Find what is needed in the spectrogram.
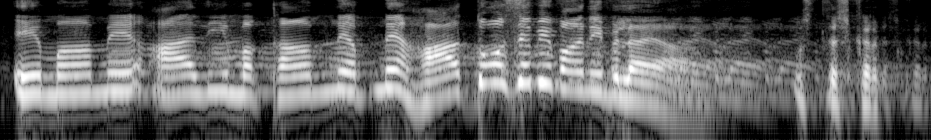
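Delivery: high, loud and slow, each word weighted; slow loud preaching. Real, not acted. Preacher to congregation, slow loud emphasis. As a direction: lift the hall with it. Preacher stressing Imam's own hands.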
